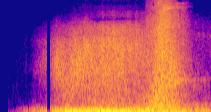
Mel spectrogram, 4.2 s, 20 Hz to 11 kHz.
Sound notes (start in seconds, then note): 1.0 swoosh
